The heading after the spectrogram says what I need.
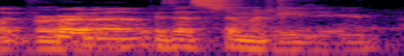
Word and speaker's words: VRBO: you seen the verb you know it's pronounced verbo yeah at the meeting they were talking about verbo yeah they were talking about travel plans for the competitive team and L she says yeah we're probably gonna huh the Pres the president like we're probably going to get this VRBO for the for the thing and we're just we just all laugh it's like I'm pretty sure it's pronounced VB like no it's not no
